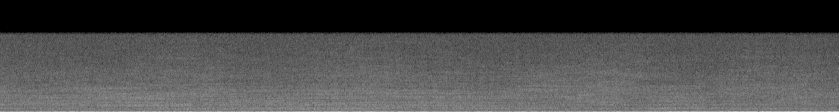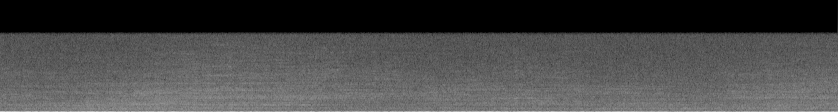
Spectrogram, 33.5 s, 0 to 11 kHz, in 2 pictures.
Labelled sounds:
2.3	2.6	vessel noise, 1.8 to 1.9 kHz

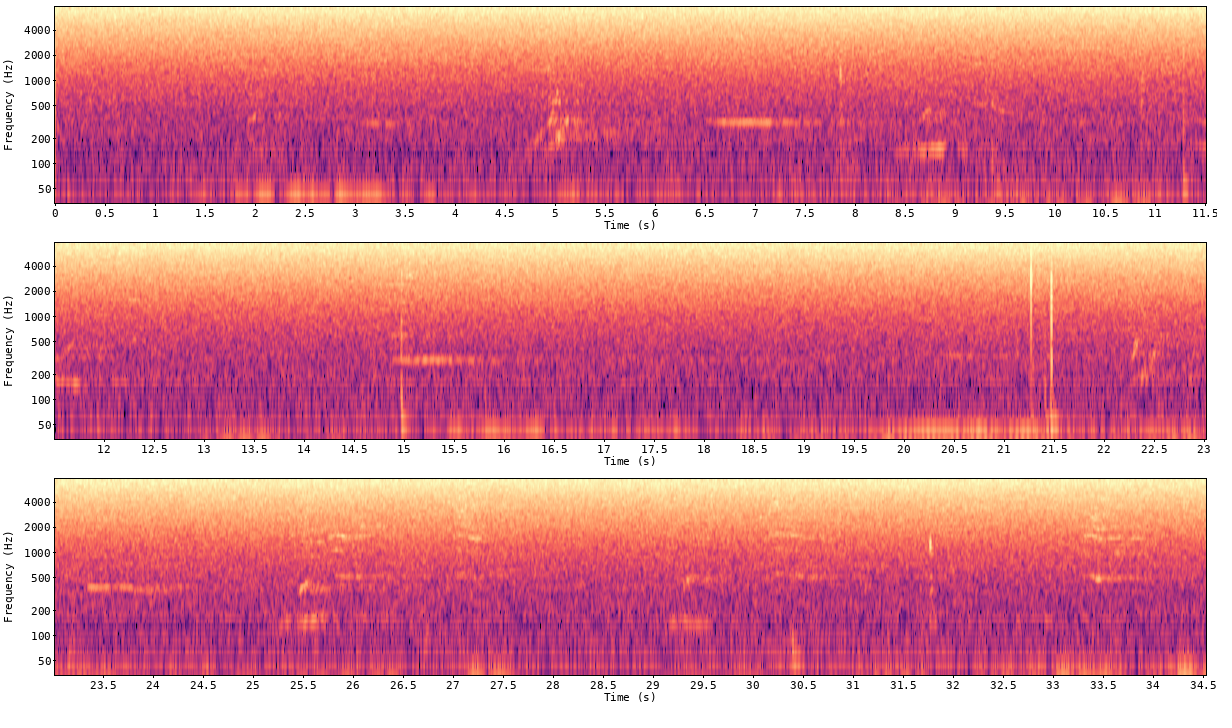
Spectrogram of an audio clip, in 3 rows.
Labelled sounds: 25.7	26.0	humpback whale, 1.5 to 1.7 kHz
30.2	30.5	humpback whale, 1.6 to 1.8 kHz
33.3	33.5	humpback whale, 1.4 to 1.7 kHz

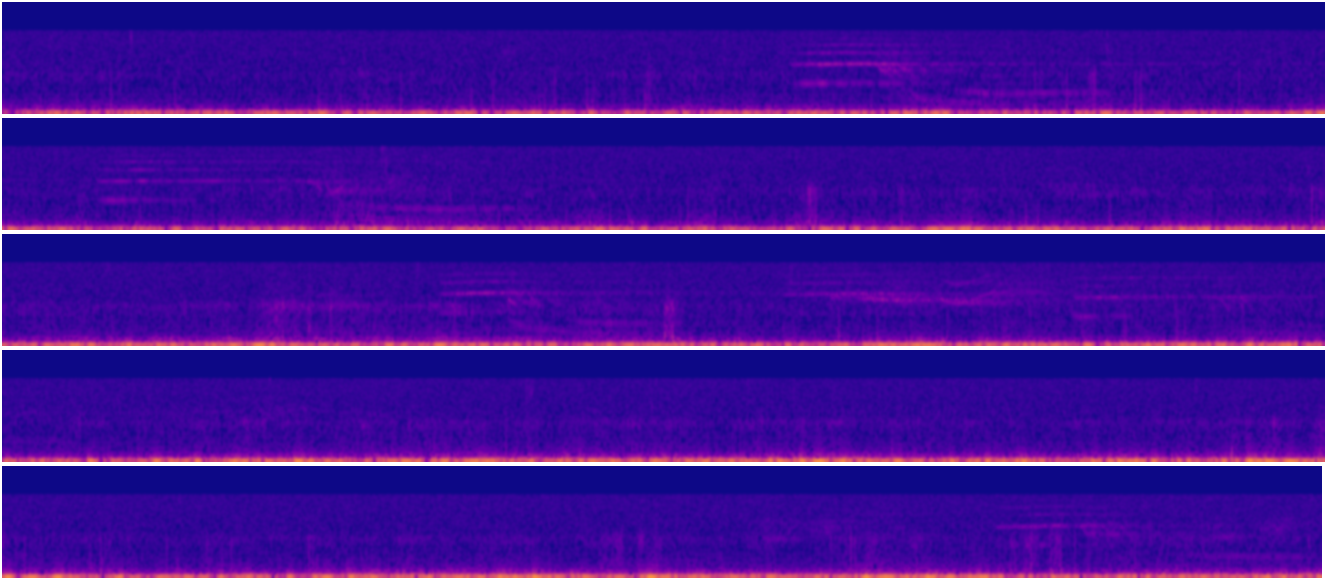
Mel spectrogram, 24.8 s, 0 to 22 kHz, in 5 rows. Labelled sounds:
2.9	4.2	killer whale, southern resident, 0.39 to 5.7 kHz
12.7	14.7	killer whale, southern resident, 1.1 to 5.0 kHz

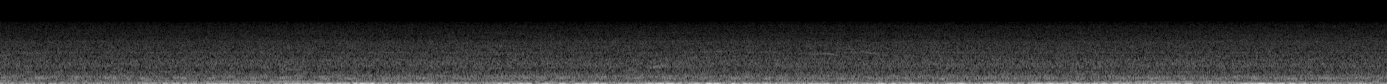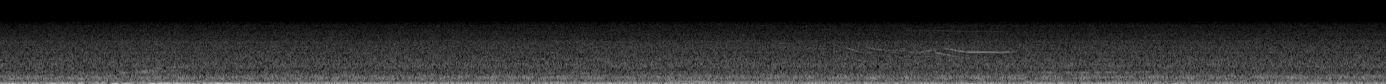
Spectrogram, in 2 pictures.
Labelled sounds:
23.2	23.8	killer whale, Bigg's (transient), 4.7 to 4.9 kHz

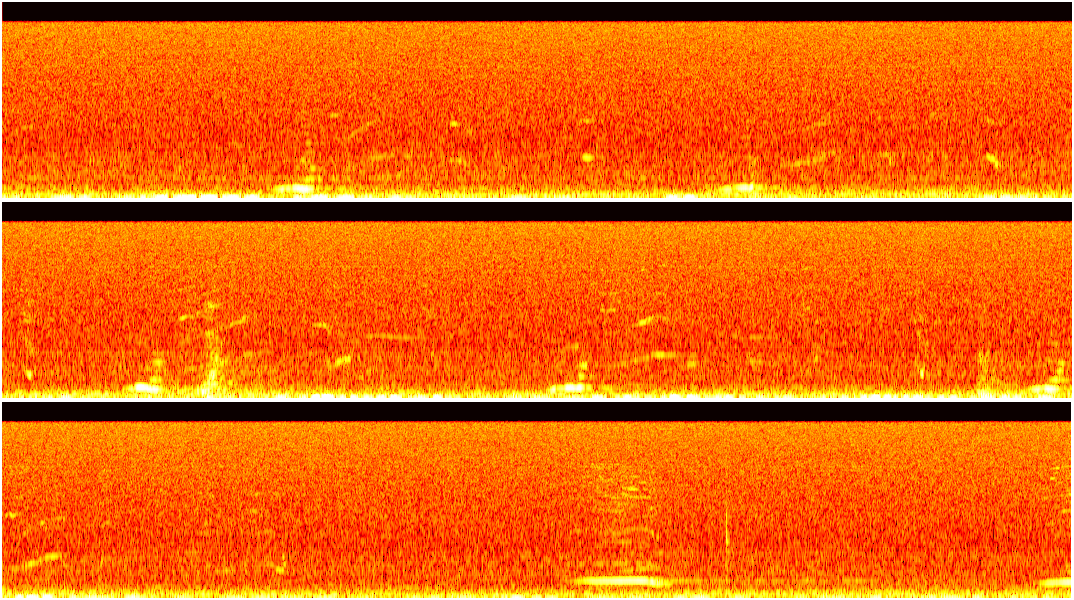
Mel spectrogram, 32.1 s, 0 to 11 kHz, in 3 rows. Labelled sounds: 3.5	3.8	humpback whale, 0.99 to 1.4 kHz
12.5	13.2	humpback whale, 1.2 to 1.6 kHz
14.5	14.8	humpback whale, 0.99 to 1.1 kHz
17.0	17.4	humpback whale, 1.2 to 1.5 kHz
27.6	27.9	humpback whale, 2.0 to 2.2 kHz

